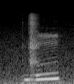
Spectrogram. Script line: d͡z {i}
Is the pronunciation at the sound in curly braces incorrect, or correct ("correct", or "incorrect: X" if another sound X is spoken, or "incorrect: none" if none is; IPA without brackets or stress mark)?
correct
